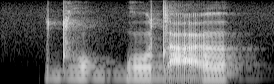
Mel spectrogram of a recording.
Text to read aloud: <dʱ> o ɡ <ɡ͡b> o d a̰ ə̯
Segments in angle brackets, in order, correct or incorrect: correct, correct

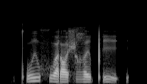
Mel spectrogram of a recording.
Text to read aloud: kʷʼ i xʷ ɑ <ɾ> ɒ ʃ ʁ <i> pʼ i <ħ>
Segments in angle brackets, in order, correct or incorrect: correct, correct, incorrect: ʔ

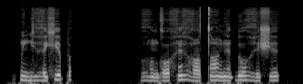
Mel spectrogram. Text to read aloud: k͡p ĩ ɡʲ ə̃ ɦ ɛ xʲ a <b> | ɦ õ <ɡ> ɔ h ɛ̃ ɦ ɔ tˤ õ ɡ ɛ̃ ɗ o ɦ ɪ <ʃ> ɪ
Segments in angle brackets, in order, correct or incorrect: incorrect: p, correct, correct

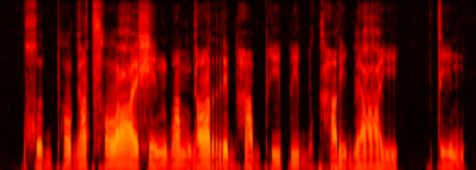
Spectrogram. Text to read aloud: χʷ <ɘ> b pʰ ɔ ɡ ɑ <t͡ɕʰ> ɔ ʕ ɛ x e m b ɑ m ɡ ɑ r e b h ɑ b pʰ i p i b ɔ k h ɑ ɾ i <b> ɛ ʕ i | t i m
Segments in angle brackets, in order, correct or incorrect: incorrect: e, incorrect: t͡sʰ, correct

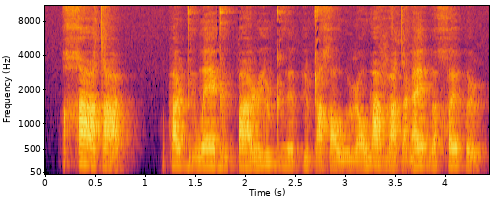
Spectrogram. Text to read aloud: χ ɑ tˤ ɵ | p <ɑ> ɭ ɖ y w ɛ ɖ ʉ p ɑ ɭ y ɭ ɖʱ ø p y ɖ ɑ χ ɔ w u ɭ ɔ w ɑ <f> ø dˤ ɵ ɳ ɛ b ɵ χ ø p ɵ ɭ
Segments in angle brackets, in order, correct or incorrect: correct, incorrect: v

